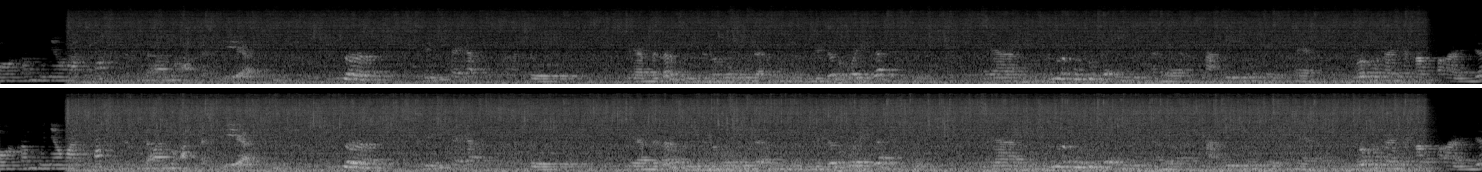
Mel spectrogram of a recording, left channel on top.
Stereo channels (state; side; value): quieter; left; 5.9 dB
